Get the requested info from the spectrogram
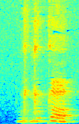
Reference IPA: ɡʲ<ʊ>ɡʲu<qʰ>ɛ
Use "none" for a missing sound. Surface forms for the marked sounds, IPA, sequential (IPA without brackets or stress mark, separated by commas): ʊ, k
